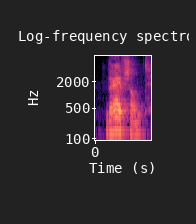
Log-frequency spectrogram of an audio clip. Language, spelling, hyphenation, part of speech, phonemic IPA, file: Dutch, drijfzand, drijf‧zand, noun, /ˈdrɛi̯f.sɑnt/, Nl-drijfzand.ogg
- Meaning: 1. quicksand 2. a treacherous, tricky danger or risk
